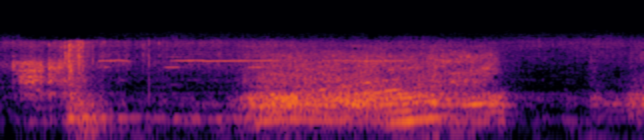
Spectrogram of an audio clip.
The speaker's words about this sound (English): Hop in. I'll drop you wherever you like. You're very kind. Thank you. Just drive it around for a while, cabby.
